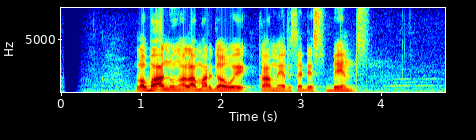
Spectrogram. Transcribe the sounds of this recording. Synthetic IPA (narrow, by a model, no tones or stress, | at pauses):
lobaːnuŋalamarɡawɛkamɛrsɛdɛsbɛns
